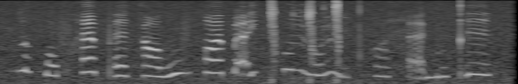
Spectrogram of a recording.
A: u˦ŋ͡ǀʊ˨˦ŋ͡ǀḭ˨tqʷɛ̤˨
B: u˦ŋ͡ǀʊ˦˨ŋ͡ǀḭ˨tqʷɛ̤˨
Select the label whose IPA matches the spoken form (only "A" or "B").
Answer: A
